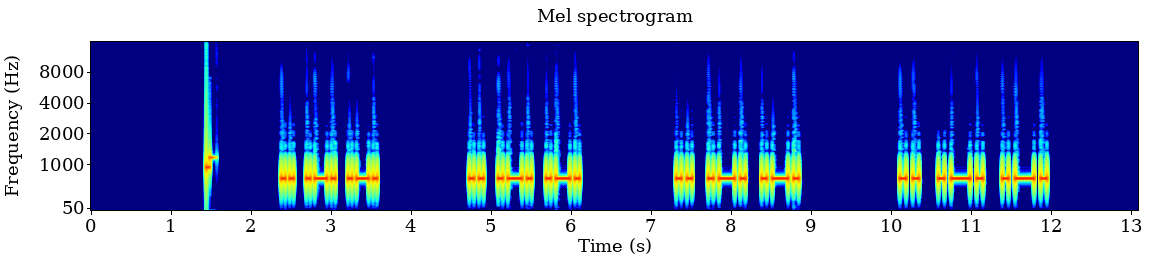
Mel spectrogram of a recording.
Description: Morse code, heard as a keyed tone, about 20 wpm, 700 Hz. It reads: IRR IRR IRR IRR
